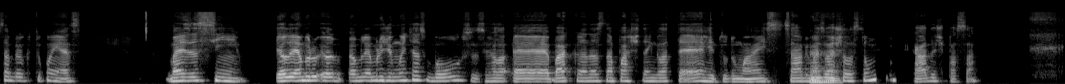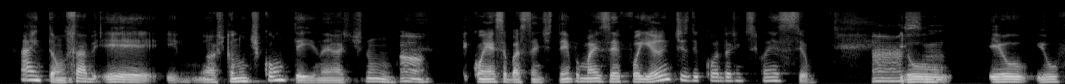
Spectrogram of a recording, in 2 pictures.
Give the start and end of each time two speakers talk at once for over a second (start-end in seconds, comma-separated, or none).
none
